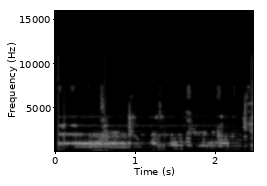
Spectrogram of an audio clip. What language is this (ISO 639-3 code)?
pus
